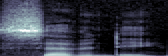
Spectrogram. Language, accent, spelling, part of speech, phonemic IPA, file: English, US, seventy, numeral, /ˈsɛv.ən.di/, En-us-seventy.ogg
- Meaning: The cardinal number occurring after sixty-nine and before seventy-one, represented in Roman numerals as LXX and in Arabic numerals as 70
